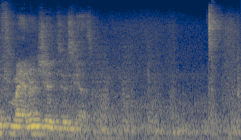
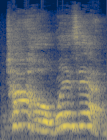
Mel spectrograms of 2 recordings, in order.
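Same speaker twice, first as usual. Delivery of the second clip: excited question; 9 semitones higher than usual. Shown as a demonstration. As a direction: jump on it with excitement. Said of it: "like I've just demonstrated with you right".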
